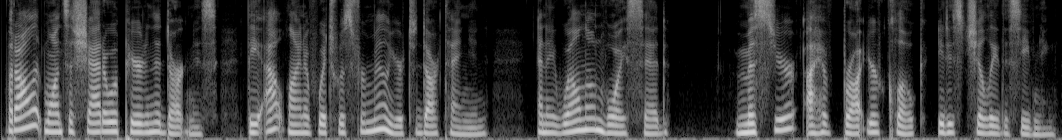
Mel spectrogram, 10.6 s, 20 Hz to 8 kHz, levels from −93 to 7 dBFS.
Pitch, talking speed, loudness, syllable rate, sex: 185 Hz, 190 wpm, -19 LUFS, 5.6 syllables/s, female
